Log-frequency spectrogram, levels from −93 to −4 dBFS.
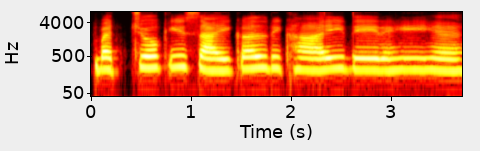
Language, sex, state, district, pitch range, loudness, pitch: Hindi, female, Madhya Pradesh, Umaria, 220-245 Hz, -16 LUFS, 225 Hz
